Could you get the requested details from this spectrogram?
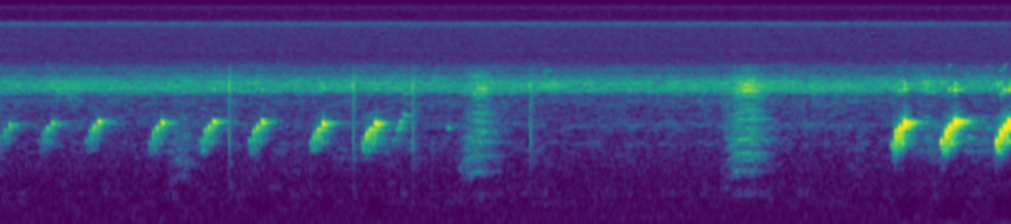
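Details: Actively singing sooty-headed bulbul delivering a rapid run of short, downslurred chirps about twice a second, then a pause with a couple of soft rustly bursts, and finally louder chirps. A steady high hiss continues throughout.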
